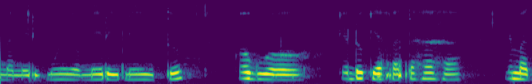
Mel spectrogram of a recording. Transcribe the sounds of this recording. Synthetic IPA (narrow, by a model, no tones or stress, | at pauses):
nameɾimwejɔmeɾeineito | kɔɡwɔ | kendokeafataɦaɦa | nema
